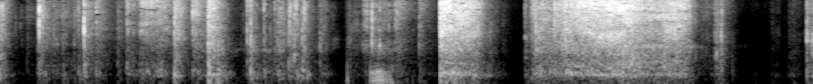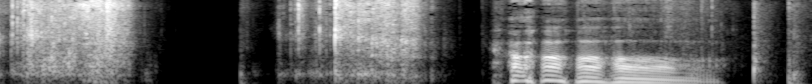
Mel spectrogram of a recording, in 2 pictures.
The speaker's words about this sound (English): I'm going to tear the paper.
